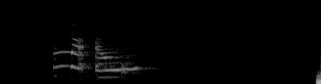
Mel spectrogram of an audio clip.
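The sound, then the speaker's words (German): A cat meows once, a drawn-out two-part call with a rising and falling pitch. Then a pause of near silence, and a sudden loud low thump cuts in at the very end. “Und wenn mich jemand fragt, wer ich bin, dann sage ich, miau.”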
